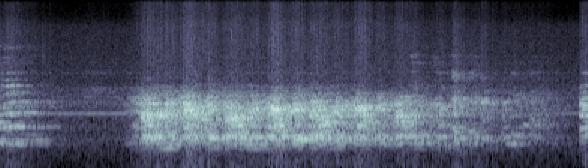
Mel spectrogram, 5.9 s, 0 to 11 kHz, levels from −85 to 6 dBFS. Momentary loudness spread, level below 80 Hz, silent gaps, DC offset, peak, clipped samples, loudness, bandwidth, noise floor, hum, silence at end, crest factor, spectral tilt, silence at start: 19 LU; -62 dBFS; none; under 0.1%; 0 dBFS; under 0.1%; -15 LUFS; 11 kHz; -41 dBFS; none; 0 s; 18 dB; -2 dB/octave; 0 s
